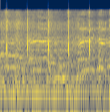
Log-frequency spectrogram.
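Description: Live band music with drums keeping a steady beat, about two to three hits a second. A boy's singing voice over it, amplified through the stage sound system, comes in about halfway through.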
